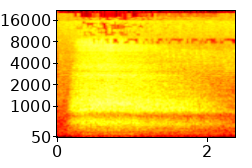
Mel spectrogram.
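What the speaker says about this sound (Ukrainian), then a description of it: "Давай зробимо глибокий вдих через ніс, щоб живіт і груди стали кругленькими, як повітряна кулька і видихнемо через рот" A single long, close breath, drawn in through the nose with an airy rush and slowly tapering off as it is let out through the mouth, with no voice.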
